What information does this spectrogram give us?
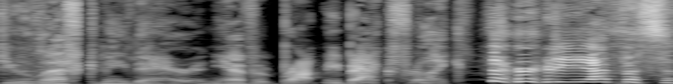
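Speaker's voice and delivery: warped voice with swooping, off-sounding pitch. Introducing a script as a character: Scrippy Scripto voice. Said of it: "You sound a little fucked up".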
